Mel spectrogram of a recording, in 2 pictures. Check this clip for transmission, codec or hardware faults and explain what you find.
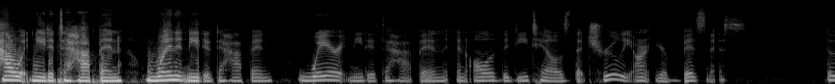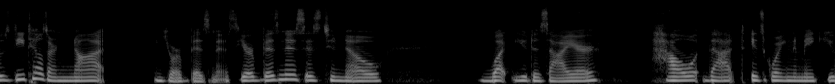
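Two hardware-side problems show up in the first two seconds of this speech, both in the microphone input path.

Microphone overload, 0.01 to 1.2 s and 1.47 to 1.98 s: the input volume was likely set too high, pushing peaks roughly 12 dB and then about 7 dB past the converter's ceiling. The tops of the waveform are flattened, around a tenth of the samples in the first stretch and about 15 percent in the second. The loudest syllables take on a harsh, crackly edge.

Microphone volume stepped down, at 0.04 s and 1.98 s: the call software, likely reacting to those clipped peaks, cut the device's input gain in a single jump, about 4 dB the first time and about 11 dB the second. Voice and background fall together with no fade. The second drop lands right before "to happen where", so that phrase arrives distinctly quieter than what came before it.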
